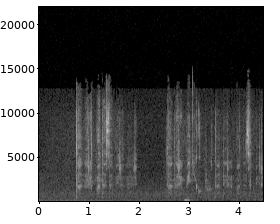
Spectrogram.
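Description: A woman whispering a prayer in two short breathy phrases, as low music fades out at the start.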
